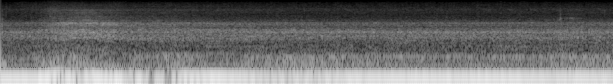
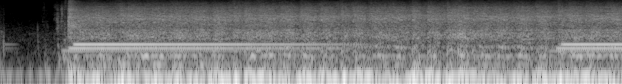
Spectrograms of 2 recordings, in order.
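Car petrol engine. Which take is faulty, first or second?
second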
